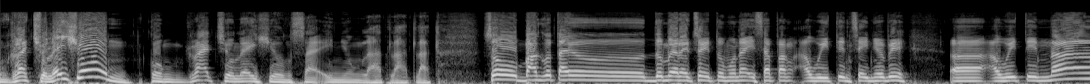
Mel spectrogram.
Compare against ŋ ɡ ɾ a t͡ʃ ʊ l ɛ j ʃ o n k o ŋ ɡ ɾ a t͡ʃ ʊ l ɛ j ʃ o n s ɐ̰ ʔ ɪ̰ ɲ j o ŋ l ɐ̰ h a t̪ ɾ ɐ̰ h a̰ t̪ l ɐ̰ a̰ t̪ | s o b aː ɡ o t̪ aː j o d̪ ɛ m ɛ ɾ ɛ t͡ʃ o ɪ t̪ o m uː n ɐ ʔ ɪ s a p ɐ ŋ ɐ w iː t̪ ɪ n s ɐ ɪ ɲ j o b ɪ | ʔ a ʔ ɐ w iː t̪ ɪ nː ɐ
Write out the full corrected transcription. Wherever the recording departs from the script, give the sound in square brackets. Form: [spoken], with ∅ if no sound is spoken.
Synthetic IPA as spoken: ŋ ɡ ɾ a t͡ʃ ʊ l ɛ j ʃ o n k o ŋ ɡ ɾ a t͡ʃ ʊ l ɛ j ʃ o n s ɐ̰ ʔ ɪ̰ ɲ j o ŋ l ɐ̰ h a t̪ [l] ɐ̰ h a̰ t̪ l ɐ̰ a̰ t̪ | s o b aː ɡ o t̪ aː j o d̪ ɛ m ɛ ɾ ɛ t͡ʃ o ɪ t̪ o m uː n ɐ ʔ ɪ s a p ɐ ŋ ɐ w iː t̪ ɪ n s ɐ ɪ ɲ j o b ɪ | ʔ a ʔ ɐ w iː t̪ ɪ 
